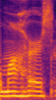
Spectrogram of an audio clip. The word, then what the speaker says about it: Maher: I'd have to see more proof than Bill Maher's. How do you say his Bill Maher. – Maher. Bill Maher. Maher. Yeah, Maher.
